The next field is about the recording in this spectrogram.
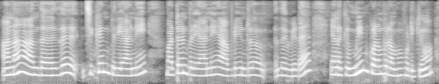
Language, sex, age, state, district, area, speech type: Tamil, female, 60+, Tamil Nadu, Erode, rural, spontaneous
